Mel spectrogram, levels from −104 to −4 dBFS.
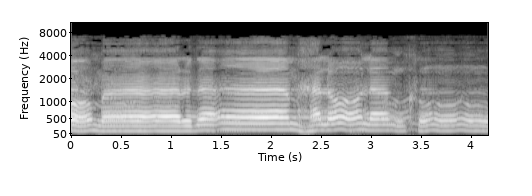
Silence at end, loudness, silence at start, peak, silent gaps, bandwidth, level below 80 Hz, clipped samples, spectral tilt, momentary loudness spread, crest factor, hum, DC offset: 0 s; -15 LUFS; 0 s; 0 dBFS; none; 7.2 kHz; -64 dBFS; under 0.1%; -6 dB/octave; 10 LU; 14 dB; none; under 0.1%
